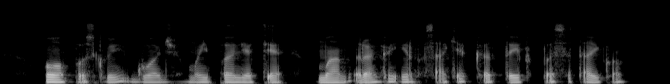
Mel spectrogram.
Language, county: Lithuanian, Vilnius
